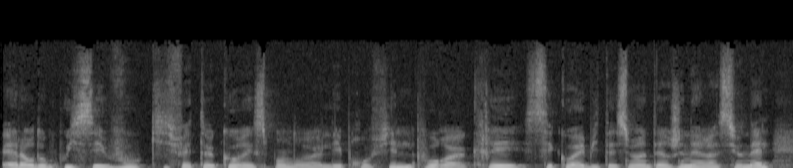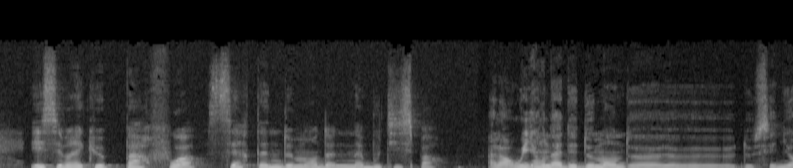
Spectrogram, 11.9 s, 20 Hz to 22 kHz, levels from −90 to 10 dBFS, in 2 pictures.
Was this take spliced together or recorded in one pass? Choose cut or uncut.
uncut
